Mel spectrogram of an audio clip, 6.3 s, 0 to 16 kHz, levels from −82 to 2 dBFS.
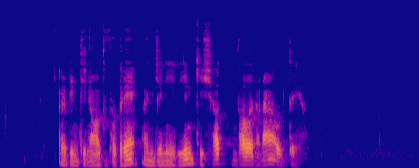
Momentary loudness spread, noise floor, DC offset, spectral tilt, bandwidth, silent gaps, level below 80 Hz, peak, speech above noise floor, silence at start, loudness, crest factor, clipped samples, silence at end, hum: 12 LU; -75 dBFS; under 0.1%; -6.5 dB/octave; 10 kHz; none; -54 dBFS; -10 dBFS; 45 dB; 0.9 s; -31 LUFS; 22 dB; under 0.1%; 1.75 s; none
